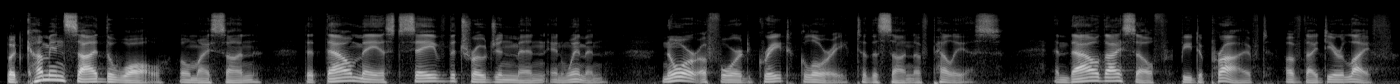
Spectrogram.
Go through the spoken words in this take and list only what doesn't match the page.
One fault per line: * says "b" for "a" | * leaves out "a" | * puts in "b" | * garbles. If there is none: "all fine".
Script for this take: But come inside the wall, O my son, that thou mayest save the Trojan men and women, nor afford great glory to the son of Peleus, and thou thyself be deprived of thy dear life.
all fine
